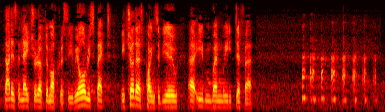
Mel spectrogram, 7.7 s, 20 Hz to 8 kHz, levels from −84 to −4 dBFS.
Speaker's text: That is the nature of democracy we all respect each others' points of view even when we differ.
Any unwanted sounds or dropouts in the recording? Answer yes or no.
yes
